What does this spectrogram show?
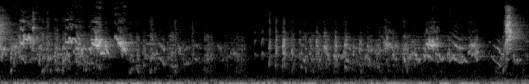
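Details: Pet budgies giving fast chattering chirps and squawks, a busy warble that dips briefly in the middle before resuming, ending with a sharp loud squeak.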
